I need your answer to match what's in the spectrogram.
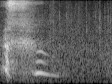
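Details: Acted, simulated scenario of a girl with a cold at a rainy bus stop: a single sharp, hissing sneeze with a brief voiced tail, fading into soft rain-like background noise, alongside sniffling and nose blowing.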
